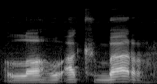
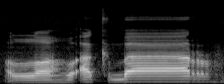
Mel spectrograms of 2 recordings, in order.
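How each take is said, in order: First: The vowel in 'bar' is kept short. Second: The vowel in 'bar' is drawn out long. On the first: The speaker calls it right. "seperti itu" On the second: The speaker calls it wrong. "bukan Allahu Akbar, barnya dipanjangkan"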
